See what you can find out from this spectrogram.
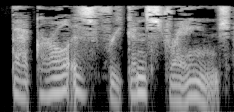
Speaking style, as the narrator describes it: Jody mutter

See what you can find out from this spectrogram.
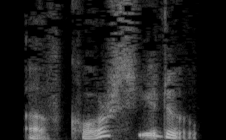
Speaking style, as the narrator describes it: he said in a low, meaningful voice

